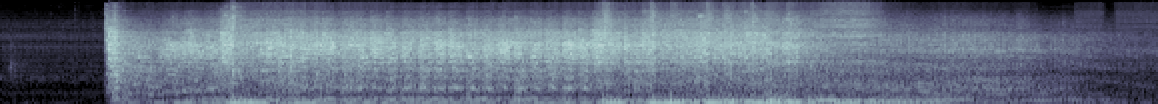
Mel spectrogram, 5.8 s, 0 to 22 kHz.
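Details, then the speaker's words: 1975 Chevy Monza 2+2 with 350 small-block V8 swap, sat about 20 years: catches sharply, runs a few seconds then fades; worn ignition key switch cuts spark when turned fully forward, fires only if eased back; replacement switch coming. "On this key switch, when I'm turning it over, if I go all the way forward with the key, it cuts off spark. If I let off just a tad, it'll fire up."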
